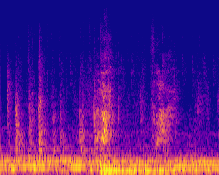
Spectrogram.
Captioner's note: gasps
